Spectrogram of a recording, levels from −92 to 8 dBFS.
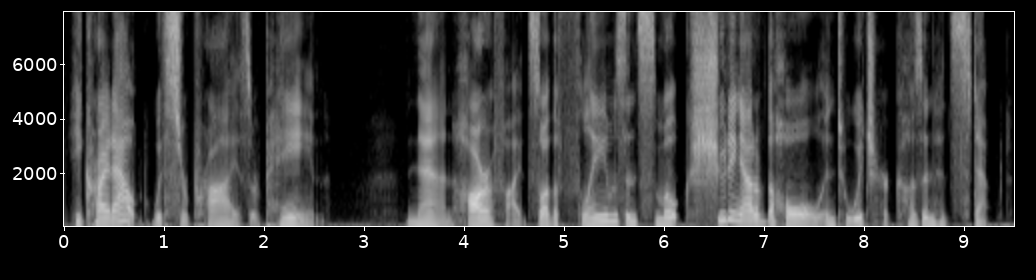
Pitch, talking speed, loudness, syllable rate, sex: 185 Hz, 160 wpm, -20 LUFS, 4.1 syllables/s, female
